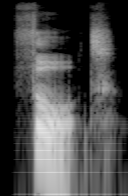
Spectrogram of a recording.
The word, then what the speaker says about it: though: So this time the o u g h is pronounced as an o sound.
